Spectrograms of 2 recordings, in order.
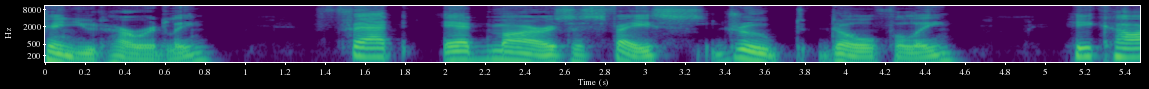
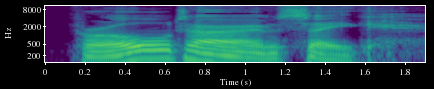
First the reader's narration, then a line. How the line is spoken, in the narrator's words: he repeated with tremulous pathos, and heaved a gusty sigh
